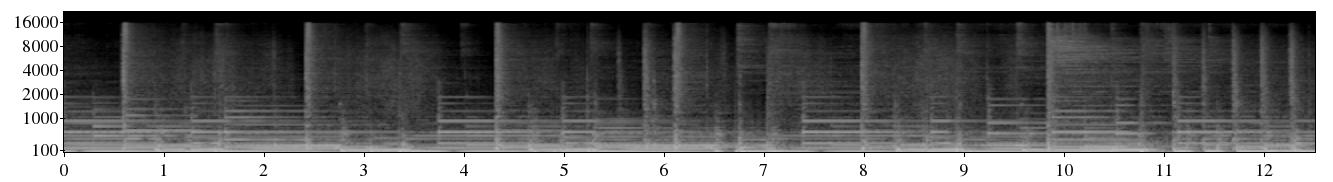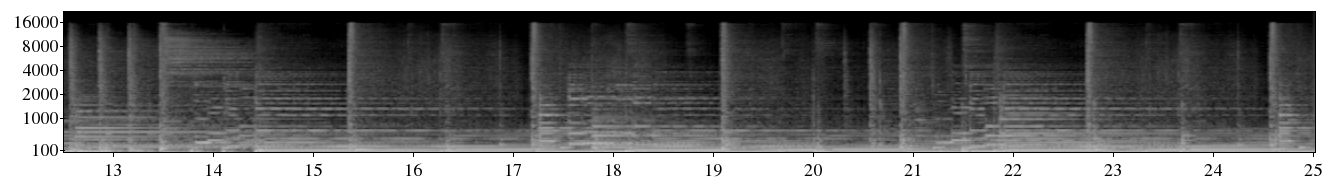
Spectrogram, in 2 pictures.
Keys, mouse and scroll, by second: 0.2 g, 1.3 click, 1.7 g, 4.0 click, 4.7 e, 6.3 click, 6.5 e, 7.2 ctrl+z, 7.4 ctrl+z, 7.9 click, 8.4 g, 10.1 click, 10.6 click, 11.4 r, 13.4 click, 14.3 g, 15.7 shift+click, 16.4 e, 19.1 e, 20.7 r, 21.5 g, 22.5 click, 23.1 g.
